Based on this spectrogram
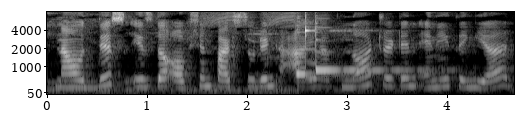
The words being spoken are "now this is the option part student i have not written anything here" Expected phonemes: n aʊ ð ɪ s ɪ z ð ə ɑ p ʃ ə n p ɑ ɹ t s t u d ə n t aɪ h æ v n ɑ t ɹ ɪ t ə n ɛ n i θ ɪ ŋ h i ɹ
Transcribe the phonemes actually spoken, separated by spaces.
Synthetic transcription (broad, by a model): n aʊ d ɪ s ɪ z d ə ɑ p ʃ ə n p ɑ ɹ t s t u d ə n t aɪ h æ v n ɑ t ɹ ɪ t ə n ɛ n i t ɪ ŋ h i ɹ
